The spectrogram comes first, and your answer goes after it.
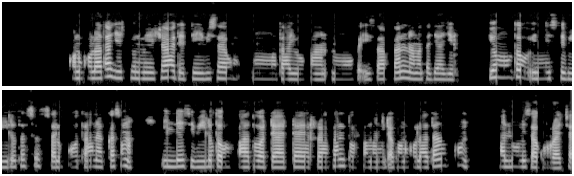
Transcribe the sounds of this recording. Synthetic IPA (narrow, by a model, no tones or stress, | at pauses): kɔŋkɔlaːt̪aːd͡ʒɛt͡ʃːuːnme̞ːʃaːd̪ɛd̪ːe̞ːbɪsɐ | uːmːɐt̪aːjo̞ːkaːnmoːfɐ̰ʔɪsaːkɐnːɐmɐt̪ɐd͡ʒaːd͡ʒɪlʊ̥ | jɔmːuːt̪ɐʔʊʔɪnːɪsɪbiːlɔt̪ɐsɐlkʼoːt̪ʰɐːnɐkːɐsʊmɐ | ʔɪlːe̞ːsɪbiːlɔt̪ɐʊlfaːt̪oːɐd̪ːaːɐd̪ːaːɪrːaːkɐnt̪ɔlfɐmɐniᶑɐkɔŋkɔlaːt̪aːŋkʊn | hɐlːuːnɪsaːɡʊrːaːt͡ʃːɐ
